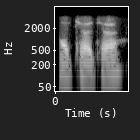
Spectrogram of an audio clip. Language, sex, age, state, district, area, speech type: Dogri, male, 30-45, Jammu and Kashmir, Udhampur, rural, conversation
